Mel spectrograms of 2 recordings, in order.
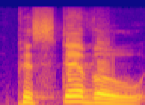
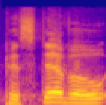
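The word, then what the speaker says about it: πιστεύω: the word is pistuo pistevo is how the greeks would pronounce it pistevo it it's um in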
